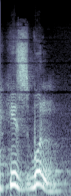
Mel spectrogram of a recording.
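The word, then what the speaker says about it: حزب: Yang kedua di dalam Quran pun ada istilahnya hizbun. Hizbun. Hizbun itu biasanya dibacanya hizb ya.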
